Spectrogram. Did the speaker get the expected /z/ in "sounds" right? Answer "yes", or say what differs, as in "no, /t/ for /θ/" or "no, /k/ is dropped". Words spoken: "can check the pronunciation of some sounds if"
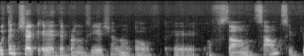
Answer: no, /s/ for /z/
